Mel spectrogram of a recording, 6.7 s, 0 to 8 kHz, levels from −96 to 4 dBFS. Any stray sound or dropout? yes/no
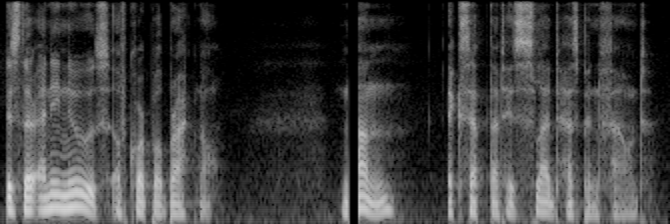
yes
